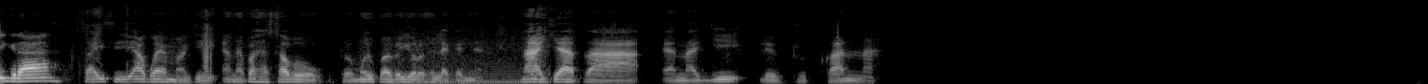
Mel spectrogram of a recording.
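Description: Throughout the speech, the sound is swirly, smeared and hollow, with blurred attacks, likely generation loss from re-encoding around seven times with AAC at 64 kbit/s; a spectrogram shows patchy holes and nothing above 16.6 kHz.

From 3.85 to 5.51 s, a steady raspy mains buzz sits about 15 dB below the speech, appearing on a spectrogram as evenly spaced 60 Hz harmonic lines reaching several kHz.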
